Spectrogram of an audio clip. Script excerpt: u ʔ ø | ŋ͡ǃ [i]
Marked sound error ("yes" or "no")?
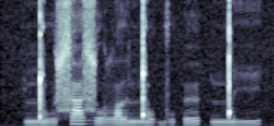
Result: no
